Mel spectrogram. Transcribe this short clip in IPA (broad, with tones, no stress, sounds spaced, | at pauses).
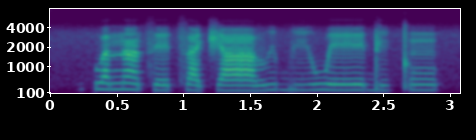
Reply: kʷ a˦ n ã˦˨ t͡s e˨˦ t͡s a˨ t͡ʃ aː˨ v i˦ b iː˨˦ w eː˦ d i˨ kʼ ũ˦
